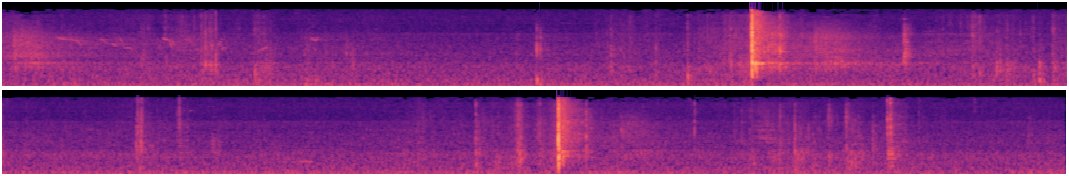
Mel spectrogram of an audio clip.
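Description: A bat swishes through the air in repeated practice swings.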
